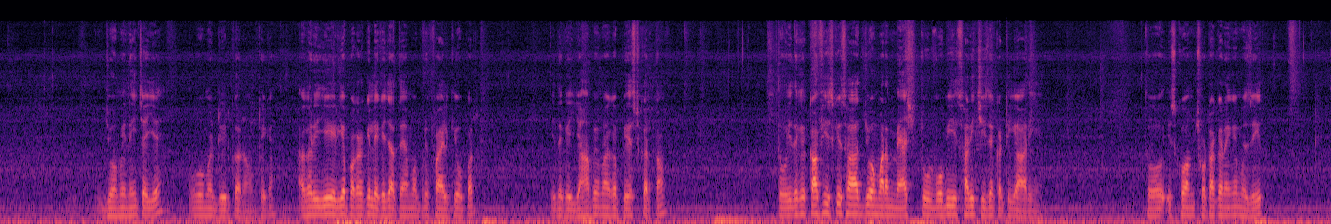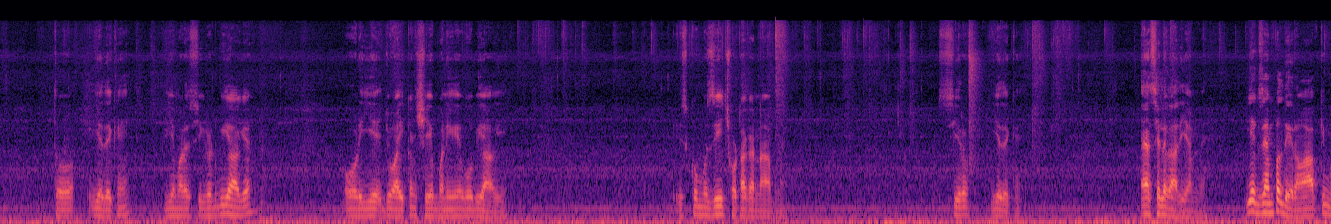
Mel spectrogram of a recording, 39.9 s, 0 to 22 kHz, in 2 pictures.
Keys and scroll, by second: 1.0 Delete, 2.2 Delete, 5.6 super+c, 8.2 super+v, 12.2 super+-, 13.7 v, 18.8 super+g, 19.4 v, 20.7 typing, 22.4 v, 27.8 v.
